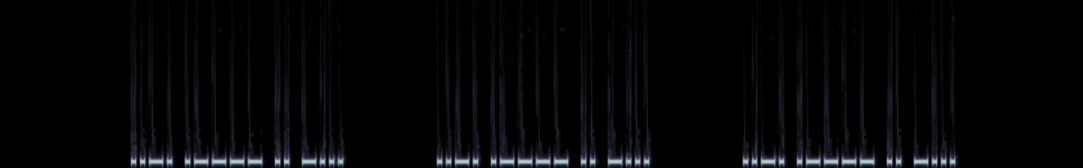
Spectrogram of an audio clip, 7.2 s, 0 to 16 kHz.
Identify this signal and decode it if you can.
Morse code, heard as a keyed tone, about 40 wpm, 700 Hz. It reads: F1IB F1IB F1IB
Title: DXCC-100 Call Signs - 4 Characters - Repeated 3x - 40wpm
